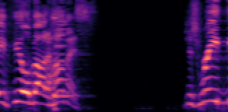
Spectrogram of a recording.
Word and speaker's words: hummus: He said hummus. He just got the stress wrong. The sounds were correct.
